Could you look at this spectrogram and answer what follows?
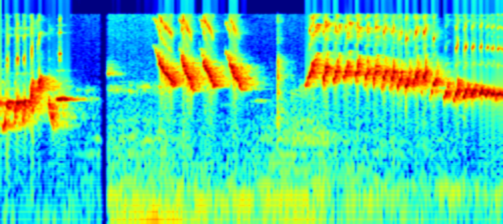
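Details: White-rumped shama song to stir other shamas into answering: a mid-pitched whistled opening, a brief gap, then high quick descending notes and a long rapid trilling run, with faint low hum.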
